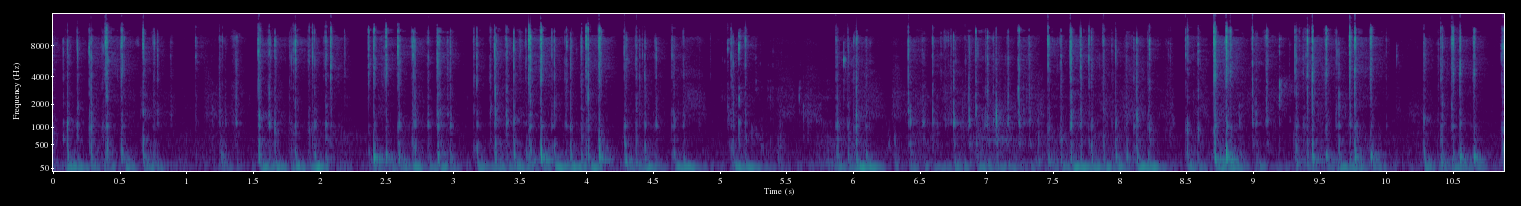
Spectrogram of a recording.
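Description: A slim white wireless keyboard with plastic keys on a silver aluminum base, lying on a dark fabric mat, is typed on steadily by both hands with the fingertips tapping the keys. Fast, dense runs of crisp, bright key clicks with soft low thuds stop almost instantly, coming in bursts separated by brief pauses.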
